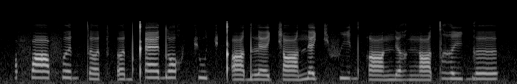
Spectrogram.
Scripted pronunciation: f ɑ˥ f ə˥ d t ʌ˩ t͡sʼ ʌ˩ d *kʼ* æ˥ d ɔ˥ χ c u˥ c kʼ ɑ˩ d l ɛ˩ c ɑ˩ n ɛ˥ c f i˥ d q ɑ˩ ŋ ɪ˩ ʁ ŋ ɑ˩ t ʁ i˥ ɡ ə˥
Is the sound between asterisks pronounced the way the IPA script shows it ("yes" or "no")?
yes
